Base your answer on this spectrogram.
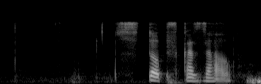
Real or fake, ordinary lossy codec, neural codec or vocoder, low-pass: fake; none; codec, 44.1 kHz, 2.6 kbps, SNAC; 7.2 kHz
